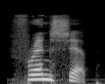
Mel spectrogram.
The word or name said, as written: Friendship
